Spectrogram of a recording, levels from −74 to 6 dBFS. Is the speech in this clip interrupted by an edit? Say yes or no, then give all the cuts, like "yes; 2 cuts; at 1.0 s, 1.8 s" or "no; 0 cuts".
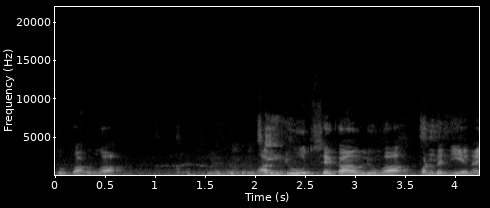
no; 0 cuts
